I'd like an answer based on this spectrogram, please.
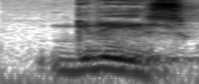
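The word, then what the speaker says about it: gris: But the word Greece in espanol, it sounds like the word Greece in English. So Greece, whatever works for your sense of memory recall.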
